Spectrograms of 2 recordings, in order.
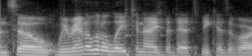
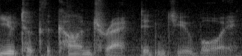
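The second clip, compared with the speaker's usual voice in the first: hushed voice dropped to a whisper; 12 semitones lower, 20 dB quieter than usual. Voicing a character who stops a player at the door: Noonan's changed voice. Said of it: "he speaks to you in a different voice than the one he used earlier".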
